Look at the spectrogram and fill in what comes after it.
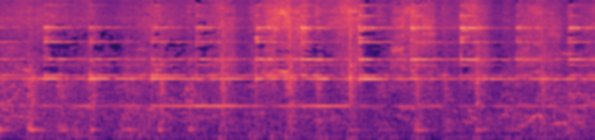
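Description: Disneyland Railroad train's open passenger cars rolling past, with a rhythmic clatter of about two to three knocks a second and a steady high-pitched ring over it.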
